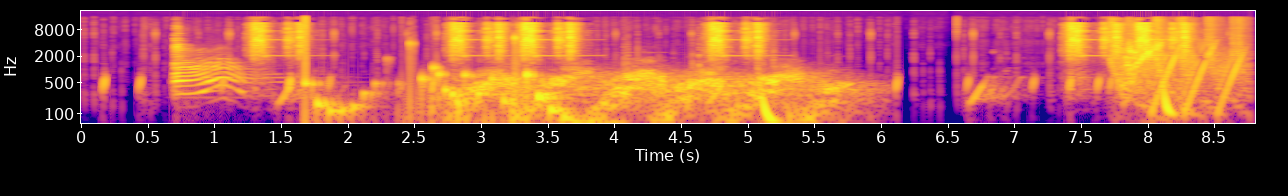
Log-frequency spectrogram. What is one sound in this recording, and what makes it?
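Electronic game sounds chime and pop.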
